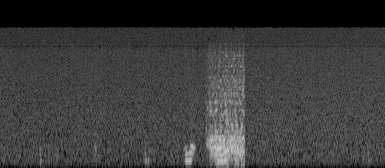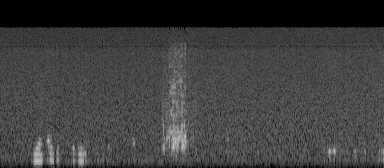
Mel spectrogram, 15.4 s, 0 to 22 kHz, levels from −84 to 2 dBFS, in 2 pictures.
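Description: Other side's voice leaking through runs from 0.0 s to the end: a second voice sits beneath the talker, around 15 dB lower, likely because the device's loudspeaker output reached the microphone and the echo canceller left part of it behind.

Speech suppressed in double talk occurs at 0.03–1.26, 1.85–3.95, 4.91–7.81, 8.28–10.95, 12.01–13.72 and 14.13–15.38 s. The talker dips by around 10 dB, deeper in the third and fifth stretches, likely because the canceller couldn't separate talker from echo and lowered both.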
